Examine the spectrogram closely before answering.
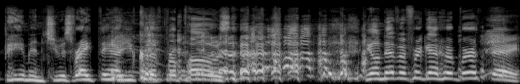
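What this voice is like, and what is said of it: Vague put-on foreign accent, slowed speech. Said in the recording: “accidentally doing an accent for your mom ... I'm just doing foreign ... just stutter a little, you know, just say words slower”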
